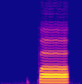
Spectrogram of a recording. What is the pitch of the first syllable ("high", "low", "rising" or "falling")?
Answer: high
